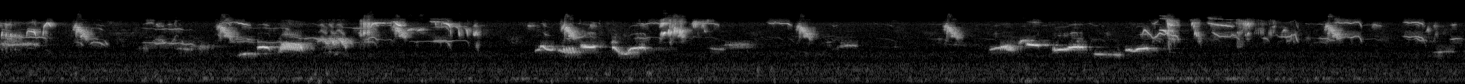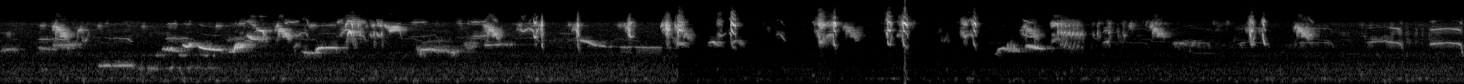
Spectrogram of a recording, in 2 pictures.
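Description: Birds chirping and twittering: many short, high, overlapping calls throughout, thinning to sparser sharp chips for a few seconds after the middle.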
